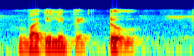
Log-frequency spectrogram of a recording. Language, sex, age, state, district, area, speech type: Telugu, male, 45-60, Andhra Pradesh, Chittoor, urban, read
